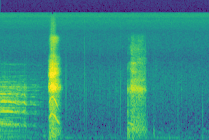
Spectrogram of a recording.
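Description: A woman sobs softly.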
